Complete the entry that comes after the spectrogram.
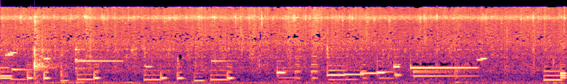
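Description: Chicken drumsticks with sliced onion and garlic sizzling in oil in a nonstick frying pan as a metal spatula stirs them, with a sharp tap about half a second in. A simple melody of background music plays over the sizzle.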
